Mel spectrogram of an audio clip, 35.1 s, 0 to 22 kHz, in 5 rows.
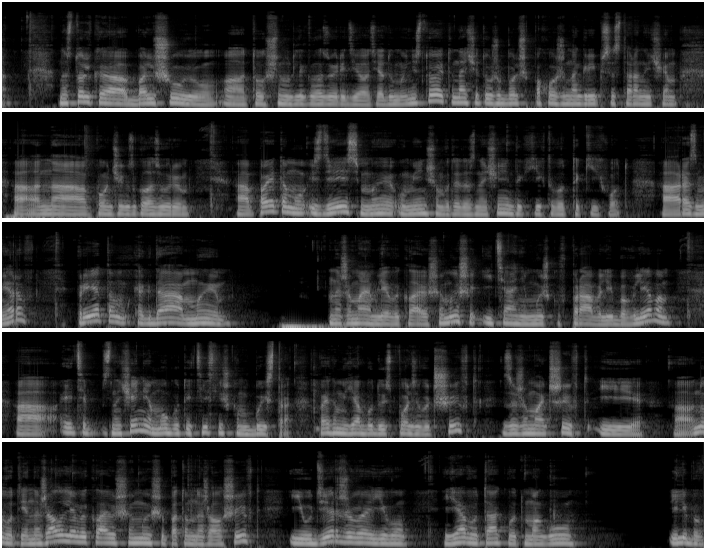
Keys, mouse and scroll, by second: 1.3-1.9 scroll up 2, 1.9-4.6 middle drag, 4.6 scroll down 2, 4.9-7.9 middle drag, 8.3-10.0 scroll up 2, 10.0-12.6 drag, 12.6-15.7 middle drag, 17.8-27.6 drag, 28.6 click, 29.4-32.4 drag, 33.9-35.1 shift+drag.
